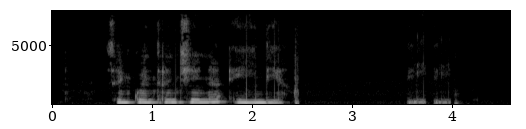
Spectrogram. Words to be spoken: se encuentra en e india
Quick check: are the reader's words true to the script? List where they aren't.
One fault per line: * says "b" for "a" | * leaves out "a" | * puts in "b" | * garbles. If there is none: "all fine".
* puts in "china"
